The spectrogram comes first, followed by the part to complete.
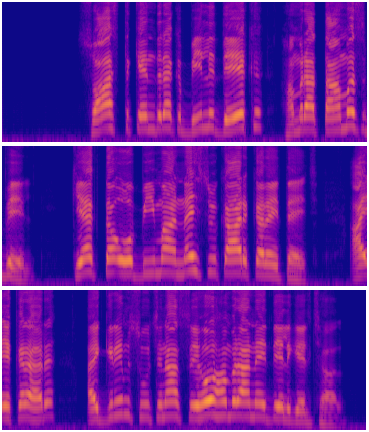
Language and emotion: Maithili, angry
